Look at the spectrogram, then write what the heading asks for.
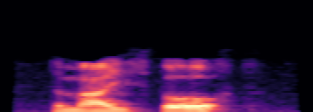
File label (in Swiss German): "maisbart", alsace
